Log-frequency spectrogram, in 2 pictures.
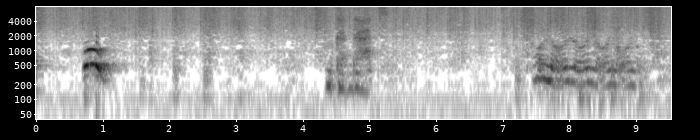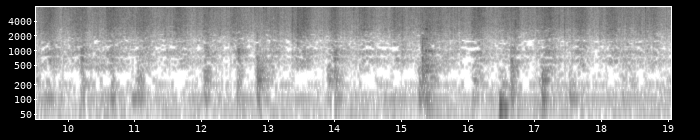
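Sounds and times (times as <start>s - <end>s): rice sizzling in oil: 0.0s - 19.0s
wooden spatula scraping pan: 1.5s - 4.6s, 7.0s - 19.0s.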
